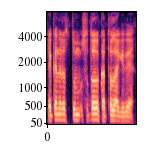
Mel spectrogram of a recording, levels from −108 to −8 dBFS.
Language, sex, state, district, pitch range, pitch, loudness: Kannada, male, Karnataka, Koppal, 130-145 Hz, 140 Hz, -16 LUFS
